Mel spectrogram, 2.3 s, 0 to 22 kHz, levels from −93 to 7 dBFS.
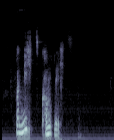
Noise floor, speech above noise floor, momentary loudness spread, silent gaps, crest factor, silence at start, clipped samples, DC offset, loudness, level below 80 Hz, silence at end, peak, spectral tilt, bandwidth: -58 dBFS; 38 dB; 12 LU; none; 18 dB; 0.3 s; under 0.1%; under 0.1%; -21 LUFS; -44 dBFS; 1.1 s; -6 dBFS; -8 dB/octave; 7.8 kHz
